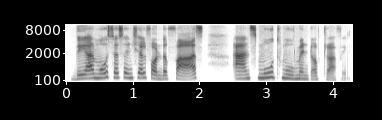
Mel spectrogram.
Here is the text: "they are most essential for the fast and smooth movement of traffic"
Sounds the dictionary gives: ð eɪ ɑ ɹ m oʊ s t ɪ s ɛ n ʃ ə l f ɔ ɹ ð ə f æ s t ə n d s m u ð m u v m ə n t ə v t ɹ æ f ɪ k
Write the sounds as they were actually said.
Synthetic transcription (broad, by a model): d eɪ ɑ ɹ m oʊ s t ɪ s ɛ n ʃ ə l f ɔ ɹ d ə f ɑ s t ə n d s m u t m u v m ə n t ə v t ɹ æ f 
